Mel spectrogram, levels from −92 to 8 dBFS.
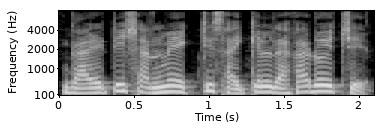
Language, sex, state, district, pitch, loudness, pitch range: Bengali, male, Assam, Kamrup Metropolitan, 190 Hz, -11 LUFS, 170-205 Hz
